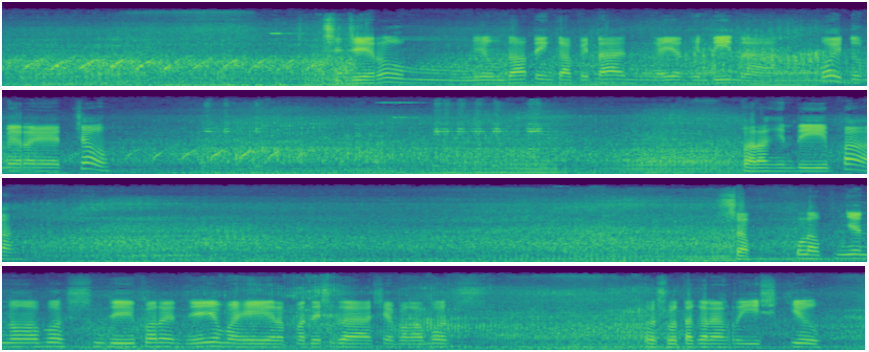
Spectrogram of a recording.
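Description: Motorcycle and car engines hum steadily in nearby traffic.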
